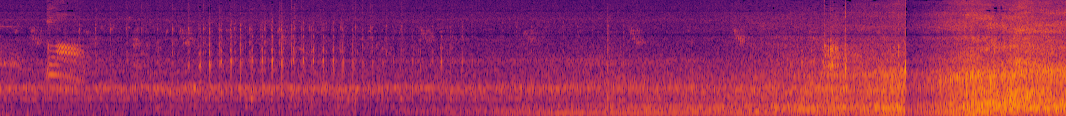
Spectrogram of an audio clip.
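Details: White stork bill clattering during courtship before mating, a rapid, even wooden rattle of dry knocks lasting a few seconds, over steady traffic rumble that swells into a loud noise near the end.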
